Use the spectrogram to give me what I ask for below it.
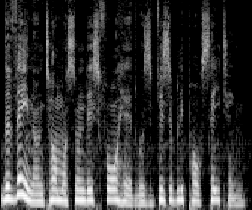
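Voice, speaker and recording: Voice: mid-range voice, lively intonation, moderate pace, darkish tone, dry recording. An audiobook narrator reading a scripted story in a dramatic storytelling style.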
